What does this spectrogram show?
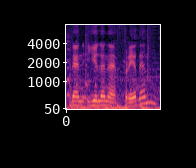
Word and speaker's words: Den Gyldene Freden: John, how do you pronounce this place? Which place? Oh, den Gyldene Freden.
